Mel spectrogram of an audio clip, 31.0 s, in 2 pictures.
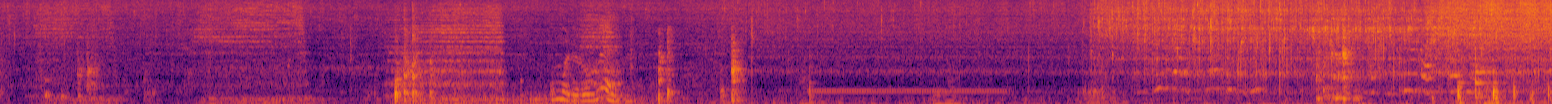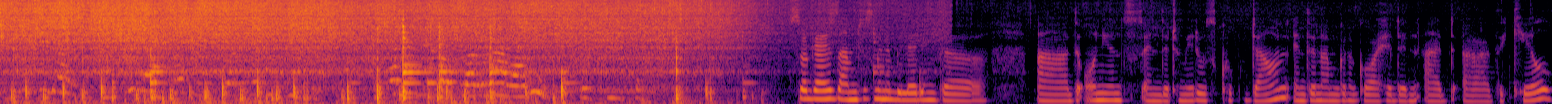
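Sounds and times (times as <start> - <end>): onions and tomatoes sizzling: 0.0 - 25.1
spoon stirring and knocking pan: 3.9 - 5.1, 5.7 - 8.4, 13.1 - 23.3.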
